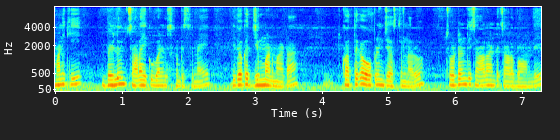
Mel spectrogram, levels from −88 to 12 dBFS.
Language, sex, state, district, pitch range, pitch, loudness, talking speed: Telugu, male, Andhra Pradesh, Krishna, 125-155 Hz, 145 Hz, -19 LUFS, 130 wpm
